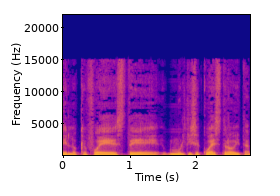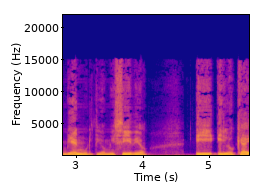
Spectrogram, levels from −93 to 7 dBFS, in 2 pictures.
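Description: Throughout the speech there is crude rate conversion, with samples simply repeated rather than filtered, which fits a 44.1 kHz to 48 kHz change. It leaves an inharmonic gritty fizz roughly 30 dB below the speech, tracking loud and bright passages. Steady hiss would not follow the speech this way.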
